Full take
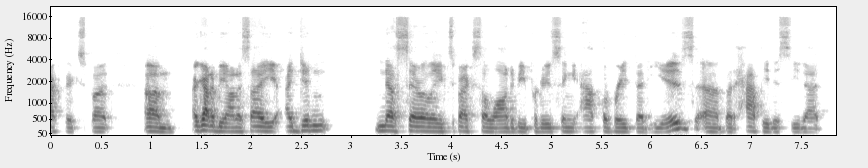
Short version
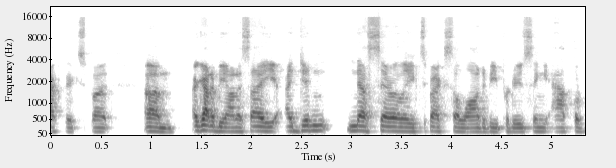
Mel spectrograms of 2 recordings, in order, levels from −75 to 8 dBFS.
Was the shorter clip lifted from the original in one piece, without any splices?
no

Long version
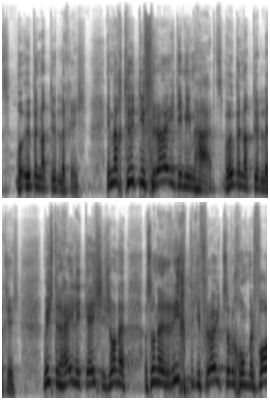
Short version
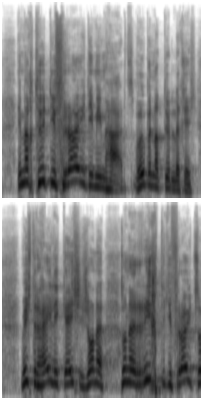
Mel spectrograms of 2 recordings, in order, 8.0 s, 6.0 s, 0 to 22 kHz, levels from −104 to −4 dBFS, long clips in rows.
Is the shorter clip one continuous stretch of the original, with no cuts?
no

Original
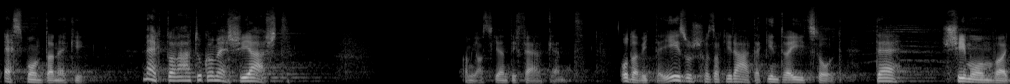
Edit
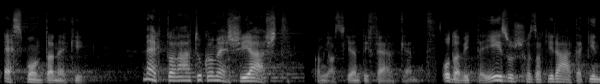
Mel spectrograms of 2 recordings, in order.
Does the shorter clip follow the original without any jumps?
no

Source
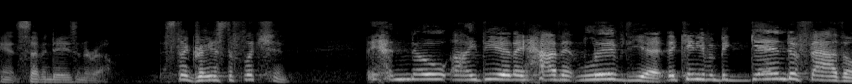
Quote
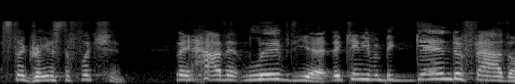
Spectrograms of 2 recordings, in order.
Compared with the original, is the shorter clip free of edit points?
no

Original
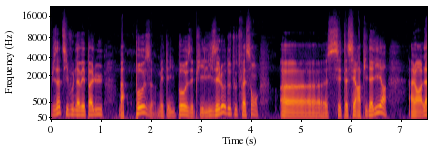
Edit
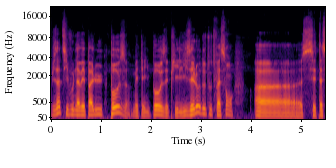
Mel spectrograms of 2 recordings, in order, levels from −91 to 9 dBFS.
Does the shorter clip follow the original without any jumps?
no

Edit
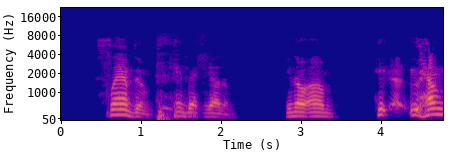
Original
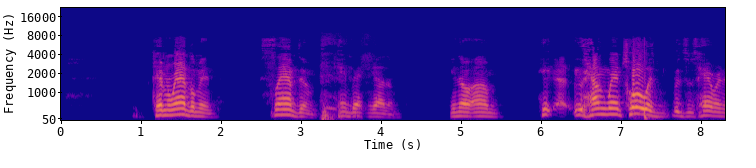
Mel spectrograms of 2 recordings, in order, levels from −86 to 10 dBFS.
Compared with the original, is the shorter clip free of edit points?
yes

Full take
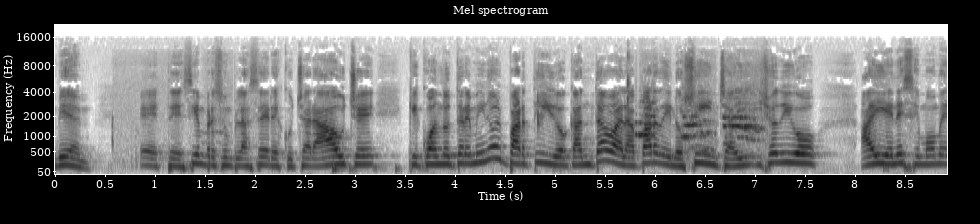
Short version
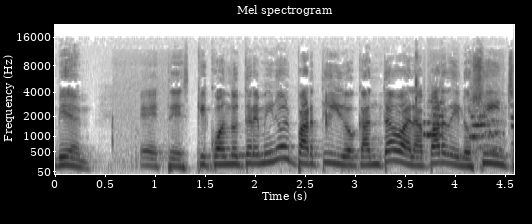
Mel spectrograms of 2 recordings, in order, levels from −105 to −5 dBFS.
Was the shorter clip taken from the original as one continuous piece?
no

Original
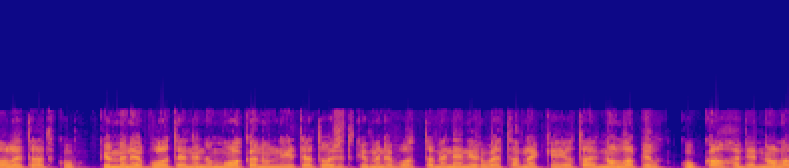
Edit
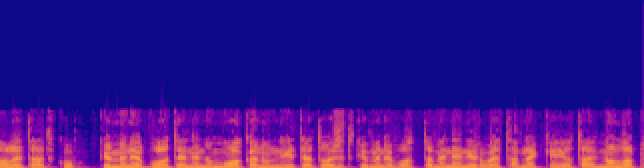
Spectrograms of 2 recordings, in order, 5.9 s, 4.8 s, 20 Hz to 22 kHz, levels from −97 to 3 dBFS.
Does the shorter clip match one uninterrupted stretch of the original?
yes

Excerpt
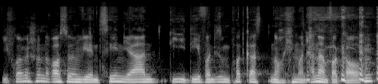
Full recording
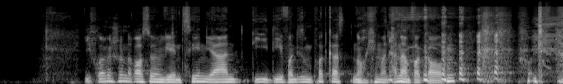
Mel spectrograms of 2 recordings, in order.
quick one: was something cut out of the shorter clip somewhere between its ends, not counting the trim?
no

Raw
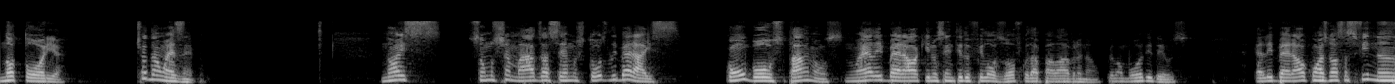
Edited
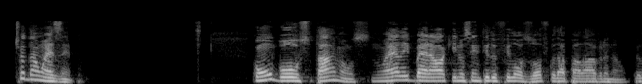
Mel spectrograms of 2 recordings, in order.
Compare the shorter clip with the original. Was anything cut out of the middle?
yes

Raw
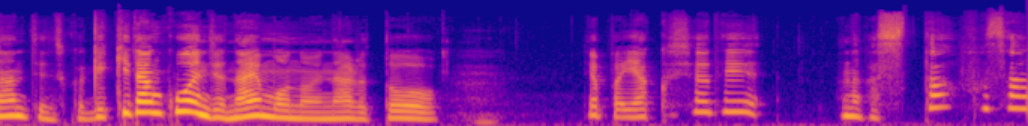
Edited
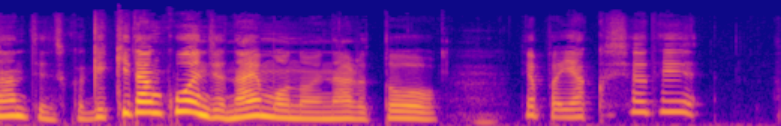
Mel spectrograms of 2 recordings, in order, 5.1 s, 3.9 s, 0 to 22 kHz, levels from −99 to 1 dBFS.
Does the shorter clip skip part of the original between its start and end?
yes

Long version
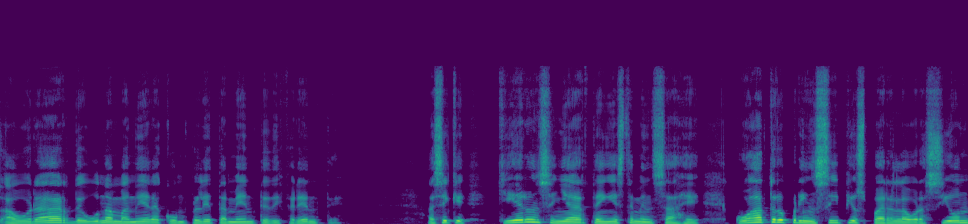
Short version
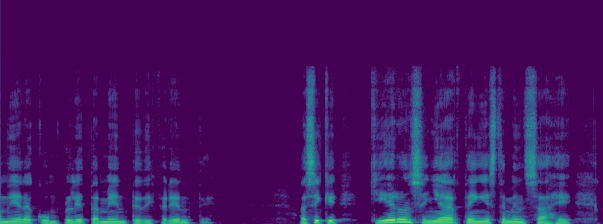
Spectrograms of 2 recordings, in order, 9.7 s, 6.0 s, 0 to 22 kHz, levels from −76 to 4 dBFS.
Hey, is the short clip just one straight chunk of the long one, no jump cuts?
yes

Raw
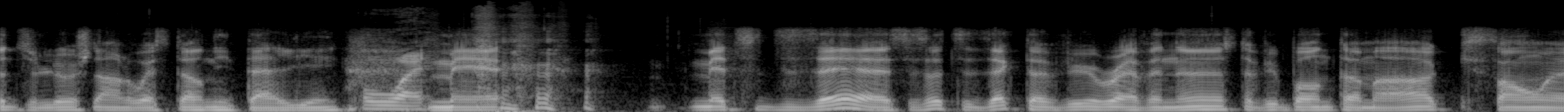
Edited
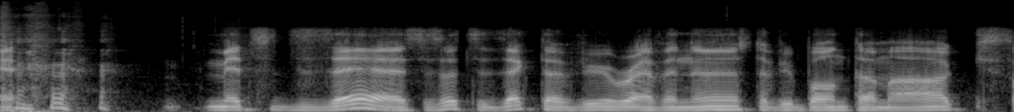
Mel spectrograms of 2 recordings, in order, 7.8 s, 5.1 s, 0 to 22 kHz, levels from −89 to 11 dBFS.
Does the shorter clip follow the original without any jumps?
yes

